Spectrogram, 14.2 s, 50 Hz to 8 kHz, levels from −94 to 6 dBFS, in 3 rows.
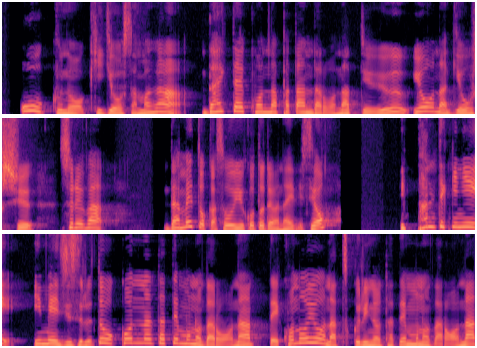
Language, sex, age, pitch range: Japanese, female, 30-49, 175-270 Hz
